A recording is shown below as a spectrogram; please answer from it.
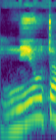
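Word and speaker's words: ν: নিউটা কি? নিউটা হচ্ছে কম্পাঙ্ক। নিউ, তুমি উচ্চারণটা একটু দেখো, এটাকে নিউ বলা হয়।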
